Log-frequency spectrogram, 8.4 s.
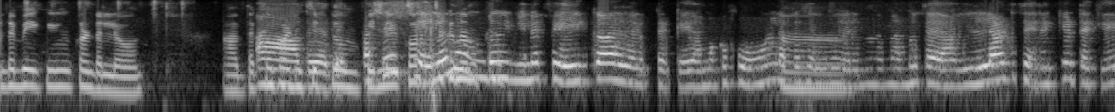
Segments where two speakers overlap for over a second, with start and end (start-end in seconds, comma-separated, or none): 1.9-3.7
